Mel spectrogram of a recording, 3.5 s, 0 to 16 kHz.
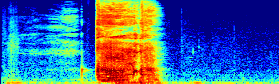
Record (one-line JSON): {"cough_length": "3.5 s", "cough_amplitude": 10717, "cough_signal_mean_std_ratio": 0.36, "survey_phase": "beta (2021-08-13 to 2022-03-07)", "age": "45-64", "gender": "Female", "wearing_mask": "No", "symptom_cough_any": true, "symptom_sore_throat": true, "symptom_abdominal_pain": true, "symptom_fatigue": true, "smoker_status": "Never smoked", "respiratory_condition_asthma": false, "respiratory_condition_other": false, "recruitment_source": "Test and Trace", "submission_delay": "1 day", "covid_test_result": "Positive", "covid_test_method": "LFT"}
